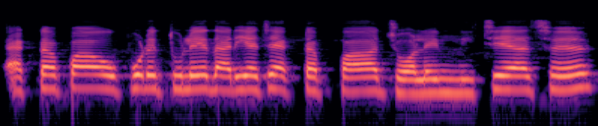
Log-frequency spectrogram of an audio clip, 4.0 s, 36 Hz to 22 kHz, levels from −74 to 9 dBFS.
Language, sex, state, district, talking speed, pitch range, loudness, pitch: Bengali, female, West Bengal, Kolkata, 165 wpm, 215-240 Hz, -13 LUFS, 235 Hz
